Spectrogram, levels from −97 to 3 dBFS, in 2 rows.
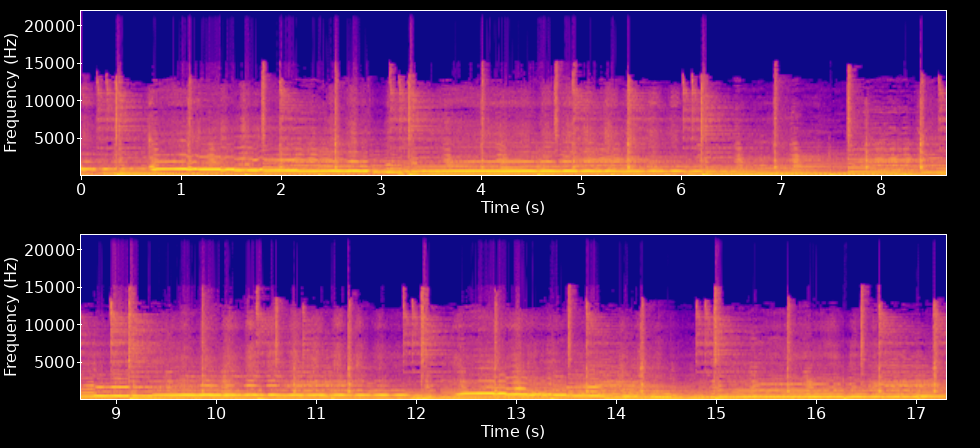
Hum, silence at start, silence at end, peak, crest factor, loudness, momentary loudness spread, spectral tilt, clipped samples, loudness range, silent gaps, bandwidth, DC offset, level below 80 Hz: none; 0 s; 0 s; 0 dBFS; 8 dB; -8 LUFS; 8 LU; -6 dB/octave; 1%; 4 LU; none; 15.5 kHz; under 0.1%; -16 dBFS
